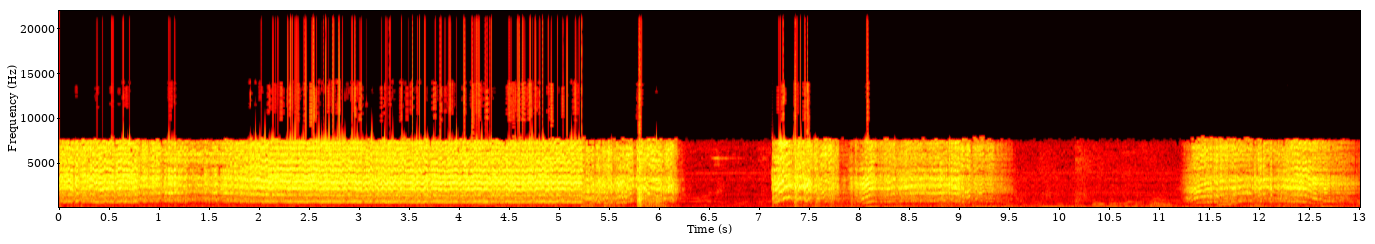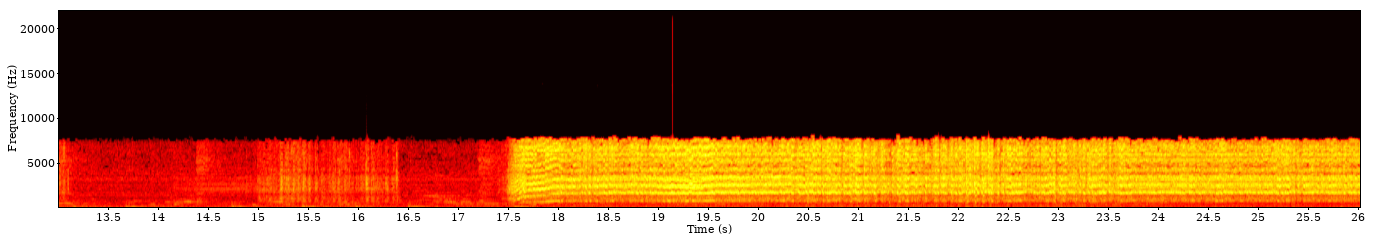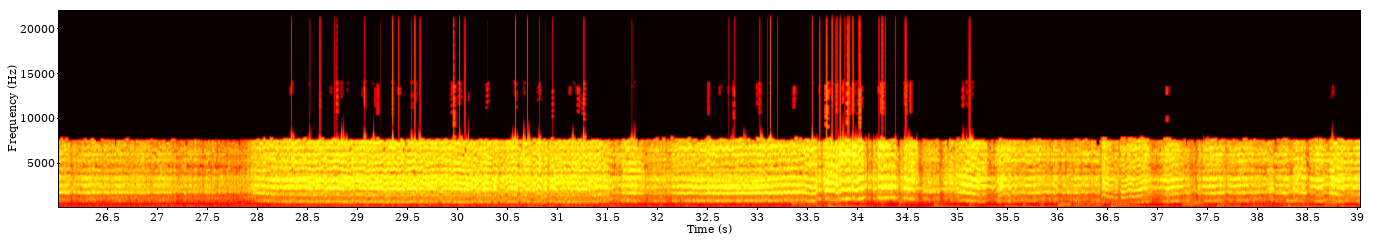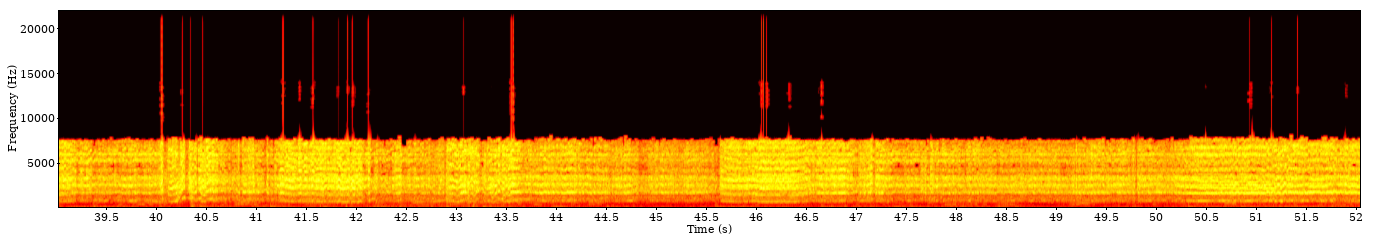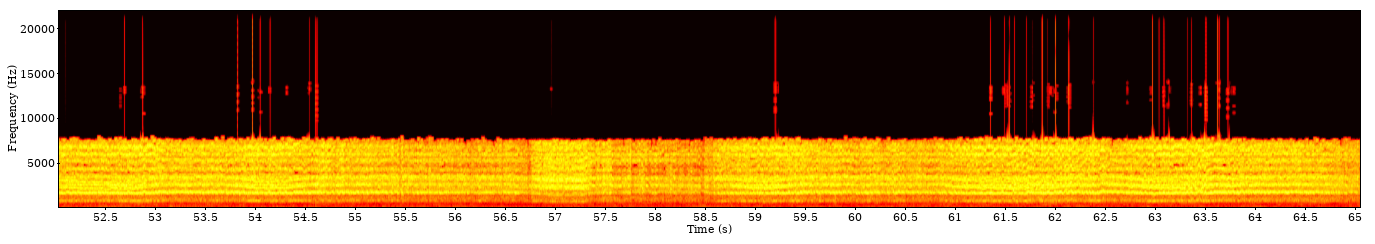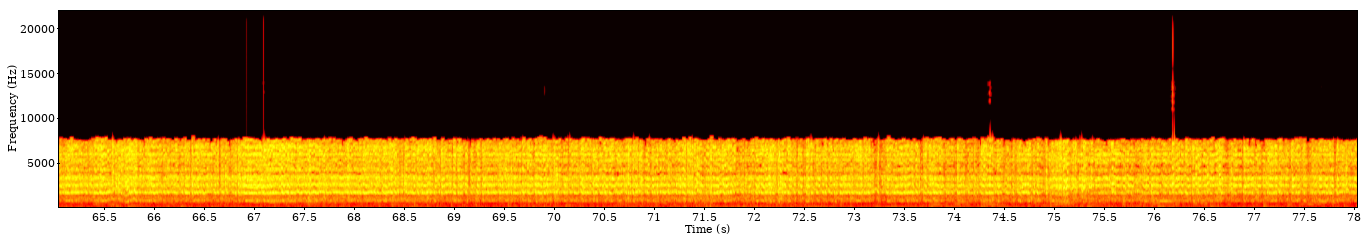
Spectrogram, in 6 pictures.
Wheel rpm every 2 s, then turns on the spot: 220, 220, 210, 100, 120, 30, 110, 10, 40, 210, 230, 230, 230, 230, 220, 220, 220, 260, 210, 220, 240, 220, 230, 230, 230, 220, 220, 230, 220, 220, 230, 220, 230, 230, 230, 230, 230, 230, 230.
12-16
